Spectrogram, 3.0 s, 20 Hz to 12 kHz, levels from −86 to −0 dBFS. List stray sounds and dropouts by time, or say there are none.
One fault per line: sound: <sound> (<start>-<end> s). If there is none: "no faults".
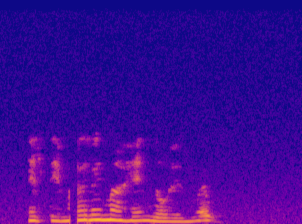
sound: dropout (0.7-0.8 s)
